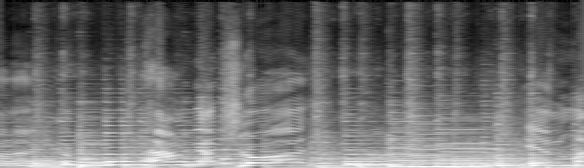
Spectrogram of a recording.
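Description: Live church praise band playing an upbeat gospel song, with voices singing along.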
